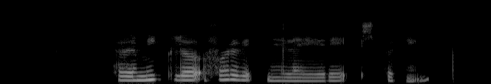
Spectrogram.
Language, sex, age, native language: Icelandic, female, 40-49, Polish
